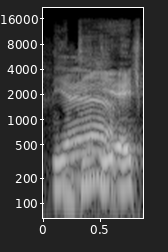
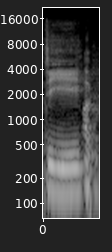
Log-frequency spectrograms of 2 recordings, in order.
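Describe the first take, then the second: First: The name is said with an 'eh' vowel. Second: The name is said with an 'ee' vowel. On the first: The speaker calls it wrong. "or DEH" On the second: The speaker calls it right. "but in real life, it's Dee"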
